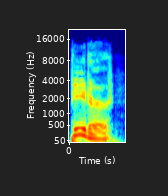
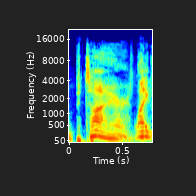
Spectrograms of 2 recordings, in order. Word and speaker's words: Petyr: 3 audiobooks where the Petyr, somebody represented as Petyr Baelish. Meanwhile, somebody else later on takes over reading the book. He's like, Peter. And I'm like, no, Petyr. I corrected him each time.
